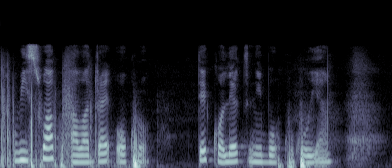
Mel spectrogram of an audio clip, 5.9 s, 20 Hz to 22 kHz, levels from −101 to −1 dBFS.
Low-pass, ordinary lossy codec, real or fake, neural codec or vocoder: 7.2 kHz; none; real; none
